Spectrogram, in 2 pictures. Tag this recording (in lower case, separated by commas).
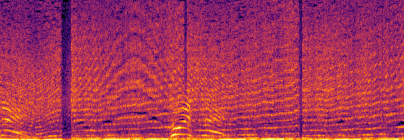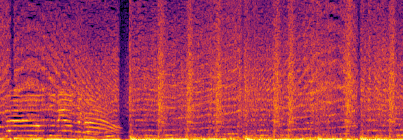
music, electronic dance music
